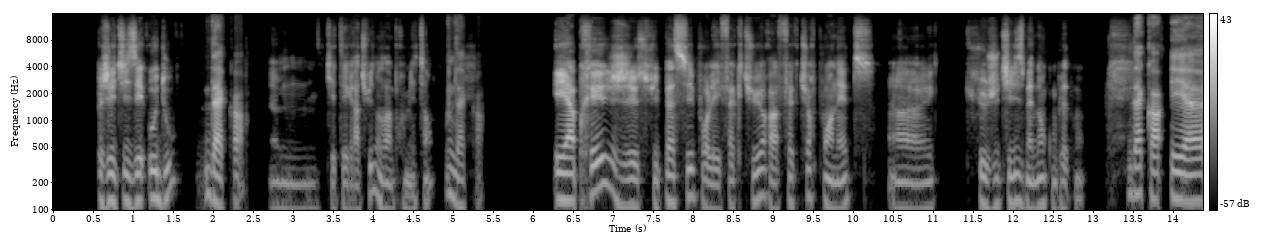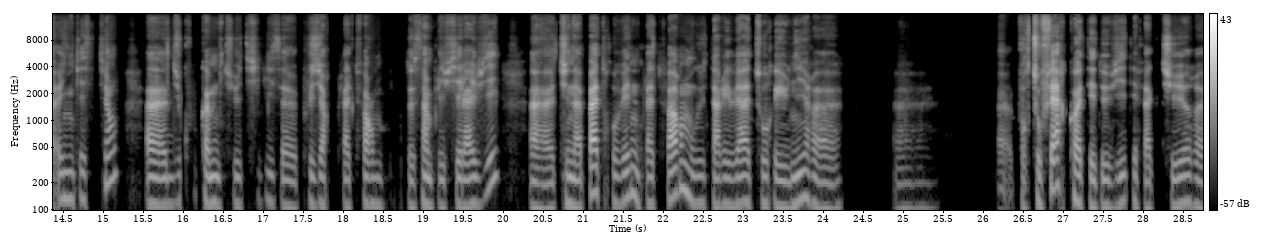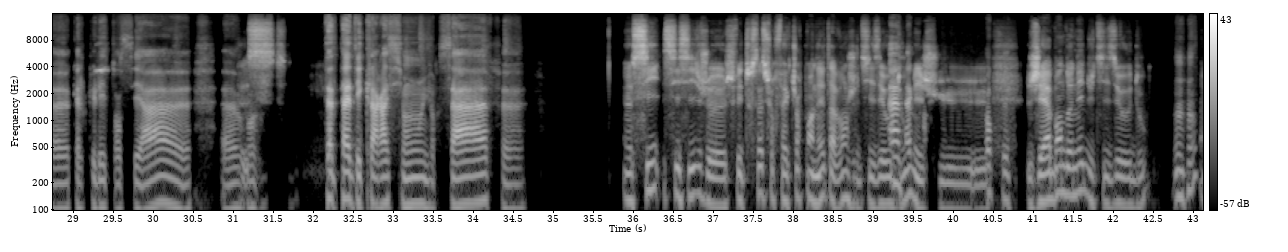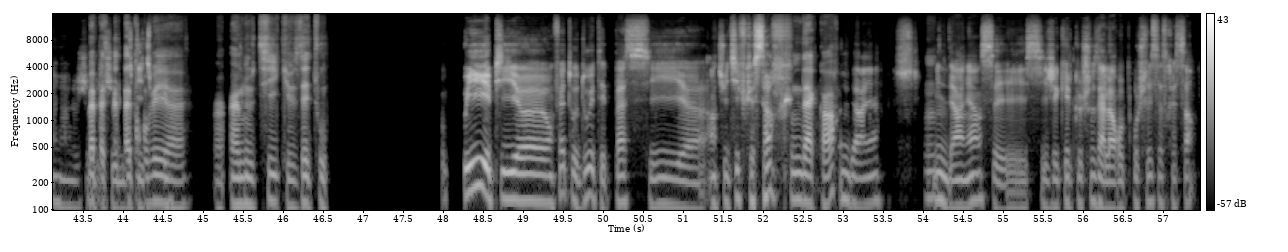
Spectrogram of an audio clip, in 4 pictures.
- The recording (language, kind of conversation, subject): French, podcast, Comment trouves-tu l’équilibre entre le travail et la vie personnelle ?
- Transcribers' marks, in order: other background noise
